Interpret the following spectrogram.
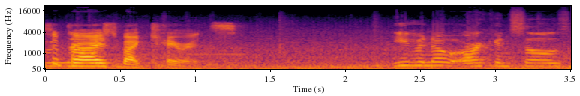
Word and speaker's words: Arkansas: Even though Arkansas's #1 seller is rice. I thought Really? carrots would be like a crop they would have in, but they don't. Yeah, Arkansas's #1 thing is rice.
